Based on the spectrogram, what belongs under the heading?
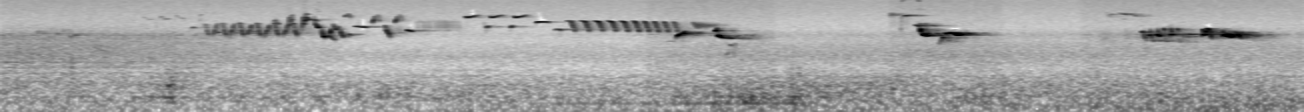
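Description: Small birds singing several short, high-pitched phrases a few seconds apart, one of them a fast trill, over a steady low background noise.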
